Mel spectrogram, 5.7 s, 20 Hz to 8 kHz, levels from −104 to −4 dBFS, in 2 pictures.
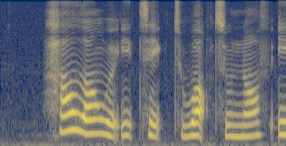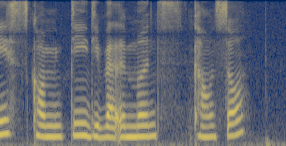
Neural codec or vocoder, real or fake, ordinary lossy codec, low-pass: none; real; none; none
